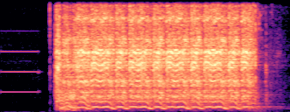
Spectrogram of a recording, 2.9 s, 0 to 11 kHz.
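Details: Honda Beat with a new fuel pump, fuses, spark plugs and battery cranks steadily but never fires. Spark on cylinder 1 and fuel delivery are confirmed; the owner suspects faulty injectors. Not confirmed.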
